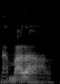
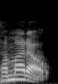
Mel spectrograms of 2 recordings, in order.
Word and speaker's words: Amaral: Is it the right pronunciation? Amaral. Yes, Amaral.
